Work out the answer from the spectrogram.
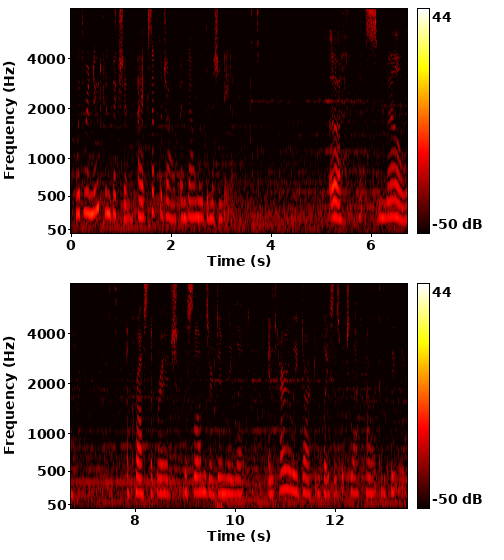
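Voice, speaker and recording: A woman's voice: mid-range voice, steady tone, normal speed, over music, lightly acted. Woman acting a determined, wry cyberpunk investigator. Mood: reflective, resolved, then disgusted. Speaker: visual novel voice actress. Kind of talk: scripted first-person narration.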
